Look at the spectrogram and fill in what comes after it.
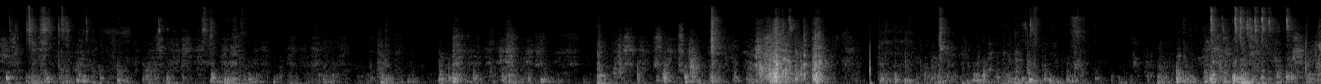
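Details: A French Bulldog at play with a balloon pants and snuffles rapidly and almost without pause, with louder rough bursts around eight and twelve seconds among the steady breathy huffing.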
